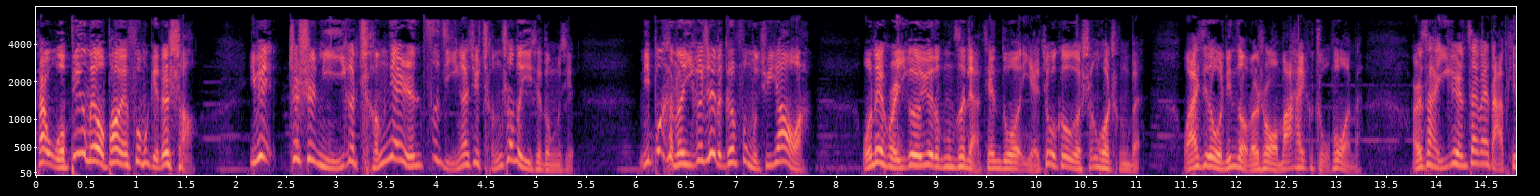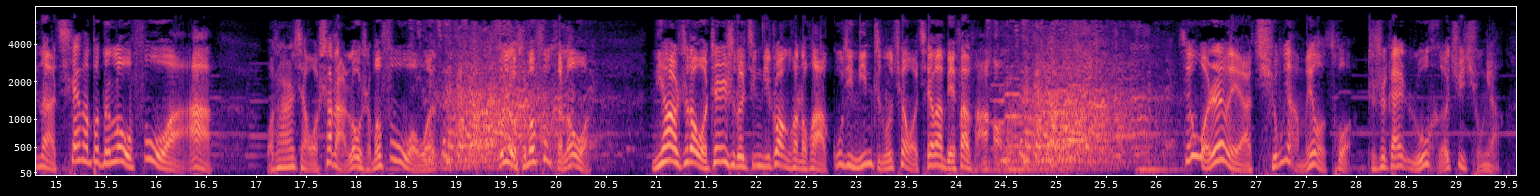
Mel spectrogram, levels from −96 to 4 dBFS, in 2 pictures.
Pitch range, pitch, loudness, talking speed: 140-230 Hz, 175 Hz, -20 LUFS, 355 characters per minute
